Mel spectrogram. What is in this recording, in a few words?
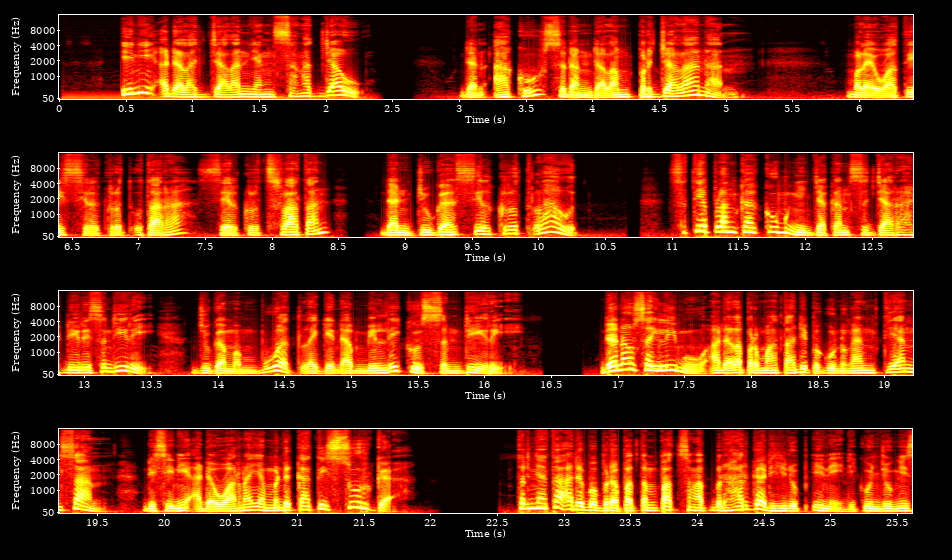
male indonesian voice over narrative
